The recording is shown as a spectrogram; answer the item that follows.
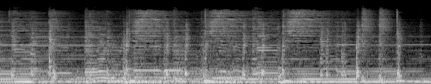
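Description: Instrumental passage of Turkish folk music: a bağlama (long-necked saz) plucks the melody over darbuka drumming and a sustained low bass note.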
